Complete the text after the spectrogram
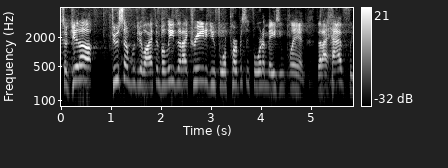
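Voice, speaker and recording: A man's raised, projected voice, high-pitched and very fast, with fairly even intonation, big swings in loudness and noticeable background noise. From US South, rural southern Virginia. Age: 20s. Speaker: preacher. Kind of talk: sermon. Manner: casual, conversational.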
